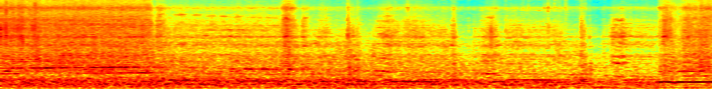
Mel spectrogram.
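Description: BMW rally car's engine running hard under load, heard from inside the stripped cabin, with constant road and tyre noise. The engine note steps up and down as the car is driven through the gears, climbing again near the end.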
